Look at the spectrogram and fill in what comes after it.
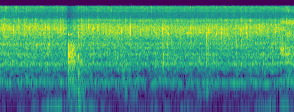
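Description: Steady sizzling of hot oil in a pressure cooker as tomato paste cooks in with fried onion and ginger-garlic paste, with a single light knock about a second in.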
